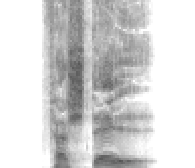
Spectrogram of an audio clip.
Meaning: 1. singular imperative of verstellen 2. first-person singular present of verstellen
- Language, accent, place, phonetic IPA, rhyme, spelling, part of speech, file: German, Germany, Berlin, [fɛɐ̯ˈʃtɛl], -ɛl, verstell, verb, De-verstell.ogg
